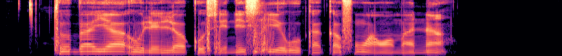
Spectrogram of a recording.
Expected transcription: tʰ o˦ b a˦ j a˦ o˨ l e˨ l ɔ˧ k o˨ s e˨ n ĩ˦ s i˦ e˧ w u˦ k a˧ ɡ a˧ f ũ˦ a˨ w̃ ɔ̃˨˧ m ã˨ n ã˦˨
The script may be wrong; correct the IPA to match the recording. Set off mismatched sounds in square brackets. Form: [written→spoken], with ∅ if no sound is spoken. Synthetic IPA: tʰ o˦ b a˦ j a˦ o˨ l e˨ l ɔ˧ k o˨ s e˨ n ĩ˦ s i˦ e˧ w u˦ k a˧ [ɡ→k] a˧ f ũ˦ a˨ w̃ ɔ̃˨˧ m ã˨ n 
